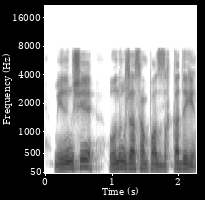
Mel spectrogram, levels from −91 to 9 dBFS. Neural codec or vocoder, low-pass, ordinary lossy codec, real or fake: codec, 16 kHz, 4 kbps, X-Codec, HuBERT features, trained on balanced general audio; 7.2 kHz; none; fake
